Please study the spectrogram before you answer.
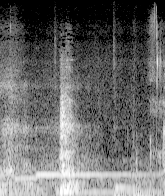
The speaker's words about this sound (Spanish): de la puerta que él tocó de la casa, solita, casi que abandonada, se empieza a abrir esa puerta hacia adentro, rechinando. Y de adentro deslumbra la pura oscuridad. Estaba la puerta entreabierta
